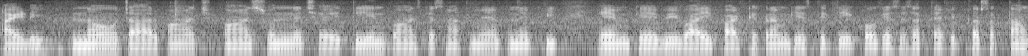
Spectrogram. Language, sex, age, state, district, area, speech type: Hindi, male, 30-45, Madhya Pradesh, Harda, urban, read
